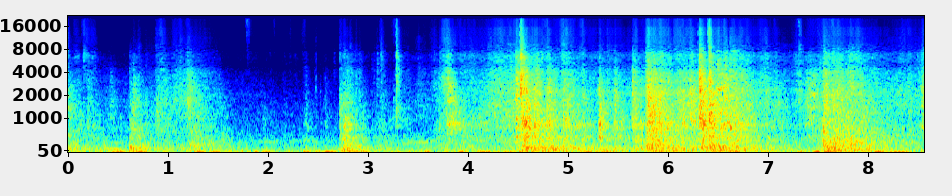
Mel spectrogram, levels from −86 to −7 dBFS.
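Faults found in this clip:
Opus compression, throughout. Tones rough, grainy and noisy rather than swirly; few spectral holes. Likely CELT music mode at a rate fitting about 24 kbps: band energies kept, starved bands filled by folding or noise. Full bandwidth retained, content reaching 20.2 kHz.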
